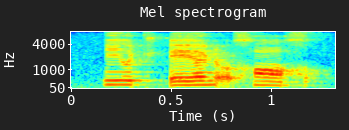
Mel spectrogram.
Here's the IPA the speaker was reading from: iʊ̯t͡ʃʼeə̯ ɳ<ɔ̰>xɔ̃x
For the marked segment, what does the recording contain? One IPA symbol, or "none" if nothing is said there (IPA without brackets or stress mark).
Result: ɔ̰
